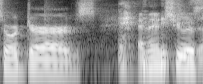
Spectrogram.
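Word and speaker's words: hors d'oeuvres: sausages and he and she said it wrong too cuz it's ordures and then she was like derves or some [ __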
